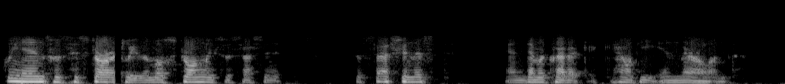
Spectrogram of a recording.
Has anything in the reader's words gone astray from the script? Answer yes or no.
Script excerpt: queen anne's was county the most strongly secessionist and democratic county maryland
yes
